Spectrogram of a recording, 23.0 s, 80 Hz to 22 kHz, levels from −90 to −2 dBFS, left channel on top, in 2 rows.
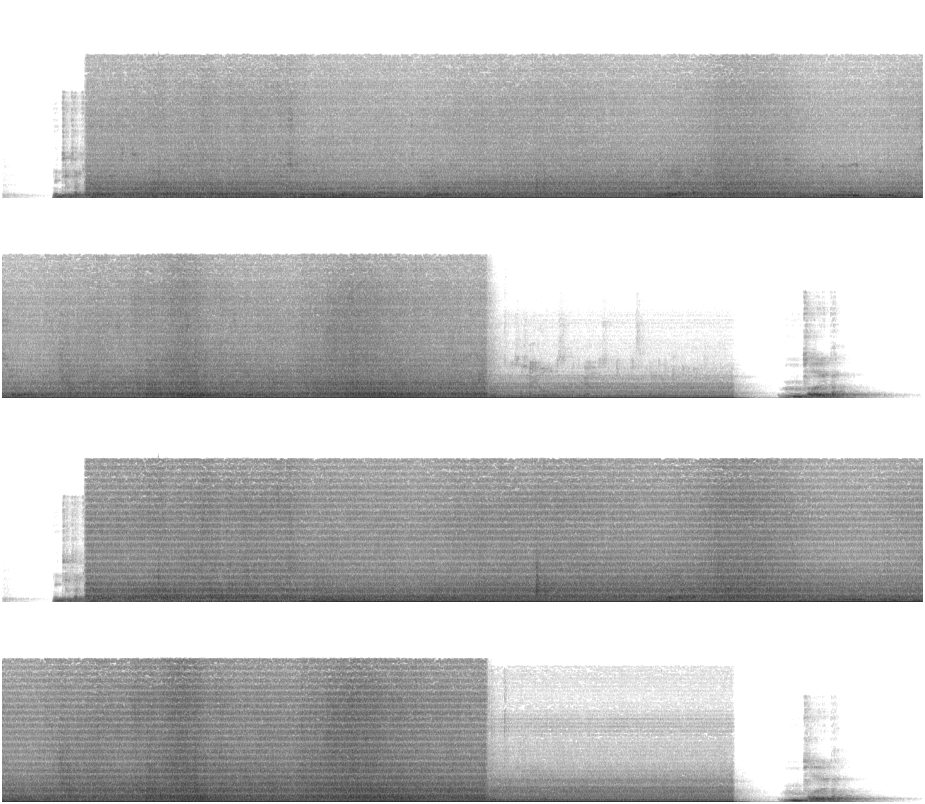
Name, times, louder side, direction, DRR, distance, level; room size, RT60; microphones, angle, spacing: voice 1, 0.6-1.9 3.0-6.9 8.0-9.0 9.7-12.6 13.6-15.3 16.6-17.0 21.2-22.0, left 1 dB, 70° left, 2 dB, 4.4 m, -33 dB
sound 1, 1.0-17.6, right 2 dB, 20° right, 0.7 m, -27 dB
voice 2, 1.9-2.7 12.7-12.9 17.4-20.5, left 2 dB, 40° left, 3 dB, 0.8 m, -42 dB
sound 2, 2.7-13.4, right 1 dB, ahead, 1.1 m, -37 dB
sound 3, 3.9-20.7, right 5 dB, 55° right, 0.4 m, -23 dB
19.0 x 7.4 x 6.9 m, 1.2 s
head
